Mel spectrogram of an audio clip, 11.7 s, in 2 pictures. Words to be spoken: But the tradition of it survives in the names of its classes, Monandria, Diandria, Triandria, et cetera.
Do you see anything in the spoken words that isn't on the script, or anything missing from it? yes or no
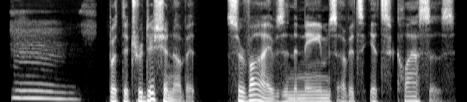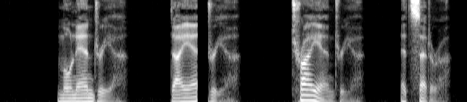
yes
